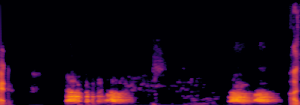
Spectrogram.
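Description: A dog barking in two short bouts, about a second in and again just after three seconds, heard over a video call's microphone.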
